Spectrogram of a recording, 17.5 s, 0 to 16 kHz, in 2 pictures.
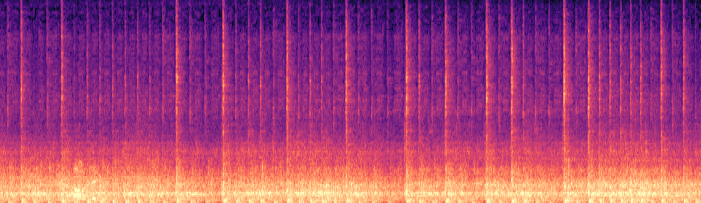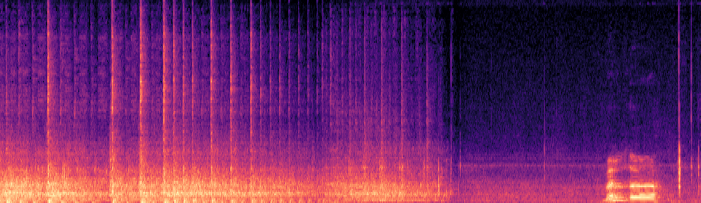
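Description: BSA M20 motorcycle with girder forks, idling after a first-kick start: a loud, close single-cylinder thump with each stroke distinctly audible at a steady rhythm, then quieter, ending with someone speaking briefly.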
